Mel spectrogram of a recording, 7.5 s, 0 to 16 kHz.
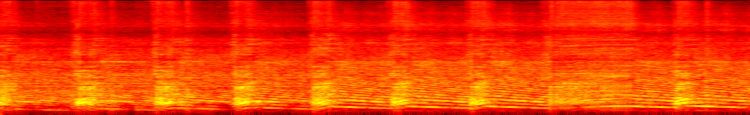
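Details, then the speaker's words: Kawasaki Ninja RR two-stroke with PWK30 carb re-tuned after fitting a ground ("kabel setan") wire: repeated quick revs about every second climb cleanly and drop back with no hesitation or bogging, now responsive where it previously hesitated. "enak banget, jadi responsif ya. Jadi nggak gas duluan terus ngok-ngok. Kemarin ada ngoknya, kalau sekarang udah lebih oke, lebih enak."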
